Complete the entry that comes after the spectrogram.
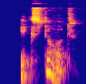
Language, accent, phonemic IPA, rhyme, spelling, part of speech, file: English, Southern England, /ɪkˈstɔː(ɹ)t/, -ɔː(ɹ)t, extort, verb / adjective, LL-Q1860 (eng)-extort.wav
- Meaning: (verb) 1. To take or seize from an unwilling person by physical force, menace, duress, torture, or any undue or illegal exercise of power or ingenuity 2. To obtain by means of the offense of extortion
